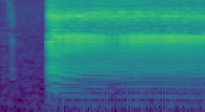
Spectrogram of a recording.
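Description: After a brief silence, a loud, buzzing drone starts abruptly as lips vibrate into a tube instrument with a single hole, played only with the mouth: a low, raspy, harmonic-rich tone that holds steady with a quick, pulsing flutter.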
